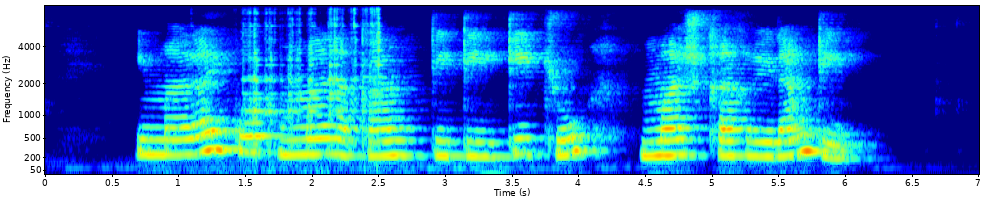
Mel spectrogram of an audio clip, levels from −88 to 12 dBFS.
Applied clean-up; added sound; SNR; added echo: none; Dishes, pots, and pans; 12 dB; reverberation time 0.5 s.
